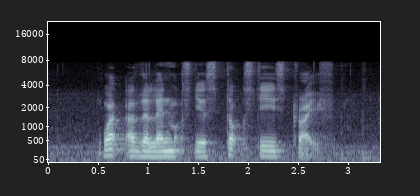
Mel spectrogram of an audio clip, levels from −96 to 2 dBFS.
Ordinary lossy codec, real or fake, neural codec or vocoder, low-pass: none; real; none; none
